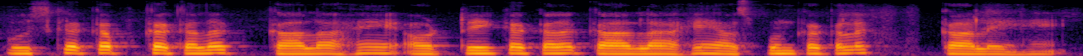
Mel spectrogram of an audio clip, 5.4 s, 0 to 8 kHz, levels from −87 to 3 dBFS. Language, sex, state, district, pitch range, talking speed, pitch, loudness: Hindi, male, Karnataka, Bangalore, 140-165 Hz, 200 wpm, 155 Hz, -18 LUFS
